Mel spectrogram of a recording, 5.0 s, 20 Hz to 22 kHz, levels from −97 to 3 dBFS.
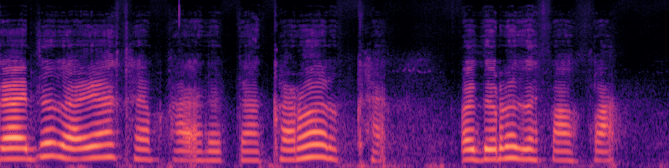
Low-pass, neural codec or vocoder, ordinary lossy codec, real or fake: none; codec, 44.1 kHz, 1.7 kbps, Pupu-Codec; none; fake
